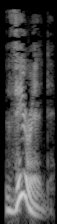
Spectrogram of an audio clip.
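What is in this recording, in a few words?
"virid", English, British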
